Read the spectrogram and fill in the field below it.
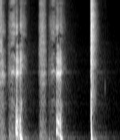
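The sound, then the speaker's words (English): A few short, muffled vocal sounds come first, then a single loud, sharp hand clap rings out on its own and cuts off quickly into silence. “That's why the clap is there. So it's super there. Easy to see the waveform of that clap.”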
